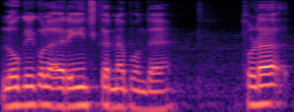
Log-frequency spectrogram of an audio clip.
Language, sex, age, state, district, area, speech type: Dogri, male, 30-45, Jammu and Kashmir, Jammu, urban, spontaneous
